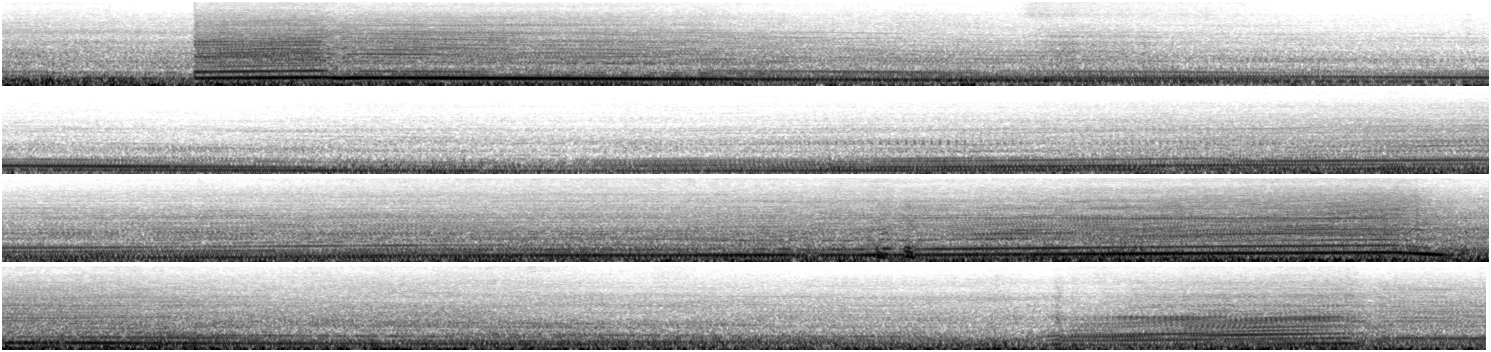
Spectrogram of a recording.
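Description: Sport motorcycle engine under way, heard from the rider's seat. The engine note sinks slowly for several seconds as the bike rolls off and slows, then climbs steadily under gentle acceleration until a sudden drop at a gear change. It holds steady before rising again near the end.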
